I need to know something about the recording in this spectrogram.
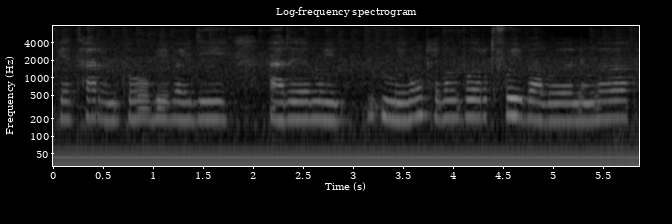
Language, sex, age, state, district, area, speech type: Bodo, female, 45-60, Assam, Kokrajhar, rural, spontaneous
